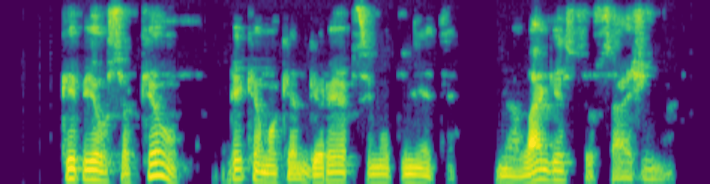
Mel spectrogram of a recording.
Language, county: Lithuanian, Kaunas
